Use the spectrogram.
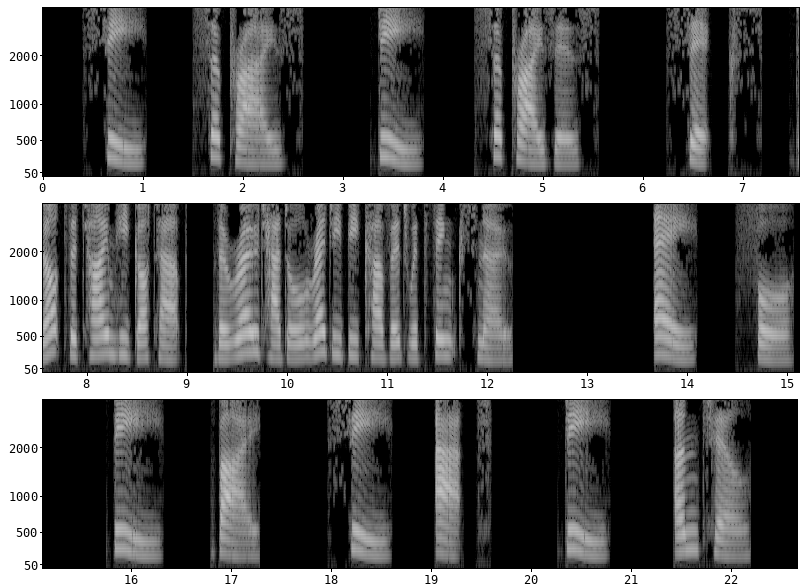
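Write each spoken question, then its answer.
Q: Dot the time he got up, the road had already be covered with think snow.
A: B: By.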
